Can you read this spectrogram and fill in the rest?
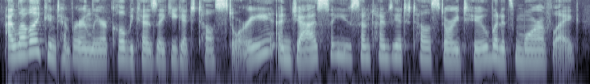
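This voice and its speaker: A woman's voice: mid-range voice, rapid-fire. A woman co-hosting a podcast in casual chat, talking informally and peppering it with "like". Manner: informal, frequent "like" as filler. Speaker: podcast co-host.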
